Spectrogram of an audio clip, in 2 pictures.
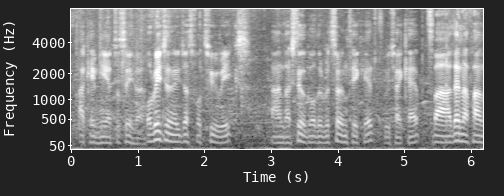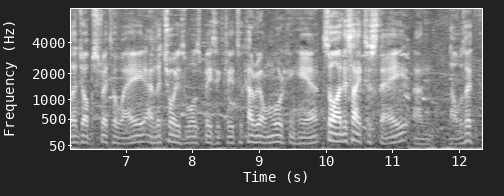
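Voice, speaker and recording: A man with an Italian accent, very deep and low in pitch, at a fairly quick pace with fairly even intonation, over noticeable background noise. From Italy. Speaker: interviewee, long-time resident. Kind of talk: interview.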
